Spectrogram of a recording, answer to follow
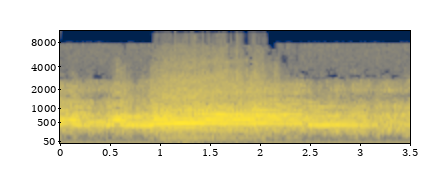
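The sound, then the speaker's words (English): A moving passenger train approaching Kansas City rumbles steadily while its whistle sounds a long, loud chord for several seconds, fading slightly at the end. No one speaks. “George Burns in a compartment on a train approaching Kansas City.”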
